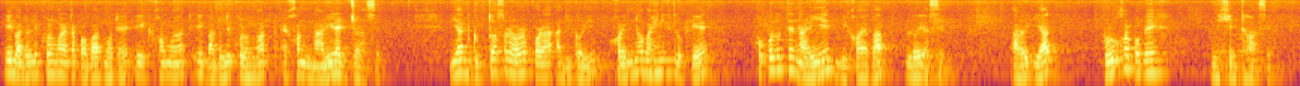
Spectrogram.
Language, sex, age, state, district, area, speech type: Assamese, male, 30-45, Assam, Nagaon, rural, spontaneous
